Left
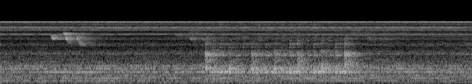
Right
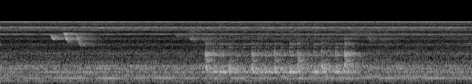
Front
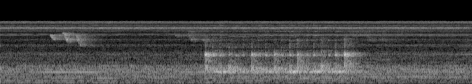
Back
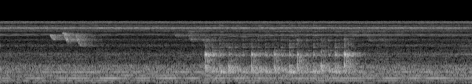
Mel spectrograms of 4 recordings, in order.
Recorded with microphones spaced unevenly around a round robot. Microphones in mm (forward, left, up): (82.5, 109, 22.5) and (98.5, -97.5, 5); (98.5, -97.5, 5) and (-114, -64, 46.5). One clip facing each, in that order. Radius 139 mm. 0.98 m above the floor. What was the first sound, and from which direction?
An insect, 170° left.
